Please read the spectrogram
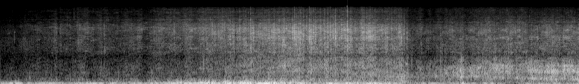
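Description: Hand ice auger cranked round, its blades cutting into river ice, a continuous grinding over a steady low rumble; the noise shifts from a high hiss to a lower grind about four seconds in.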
